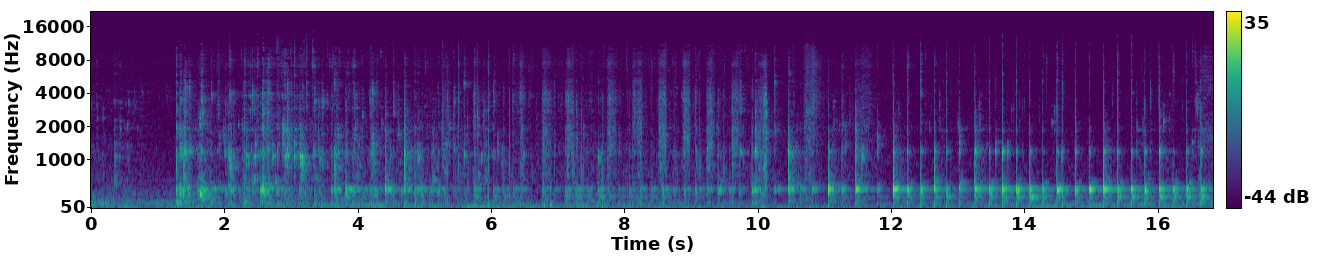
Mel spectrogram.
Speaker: Tal como estáis oyendo, este sonido un tanto desagradable, un tanto molesto, se produce después de tirar agua en el fregadero y suele tardar pues unos 3-5 minutos dependiendo del día, no siempre tarda lo mismo.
